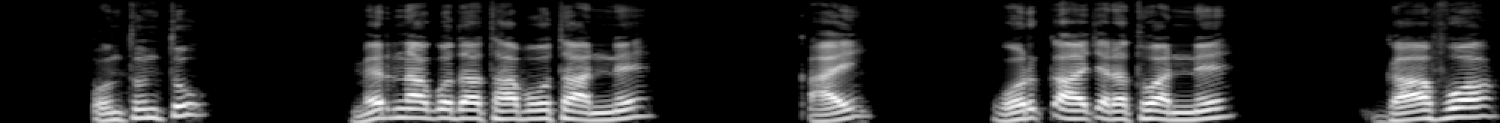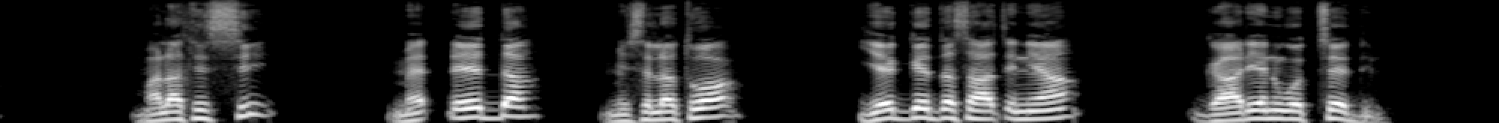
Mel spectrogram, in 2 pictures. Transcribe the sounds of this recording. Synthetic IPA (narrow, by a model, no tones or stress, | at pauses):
ʔʊnt̪ːʊnt̪ːʊ | mɛɾɪnaːɡɔd̪aːt̪aːbo̞ːt̪aːnːɛ | kʼɐj | wɔɾkʼːaːt͡ʃʼɛɾɐt̪ʊwaːnːɛ | ɡaːfʊwaː | mɐlɐt̪ɪsːɪ | mɛɗːe̞ːd̪ːɐ | mɪs̬ɪlɐt̪ʊwaː | jɛɡːe̞ːd̪ːɐsaːt͡sʼɪnɪjaː | ɡaːɾɪjɐnwɔt͡sːe̞ːd̪ɪn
